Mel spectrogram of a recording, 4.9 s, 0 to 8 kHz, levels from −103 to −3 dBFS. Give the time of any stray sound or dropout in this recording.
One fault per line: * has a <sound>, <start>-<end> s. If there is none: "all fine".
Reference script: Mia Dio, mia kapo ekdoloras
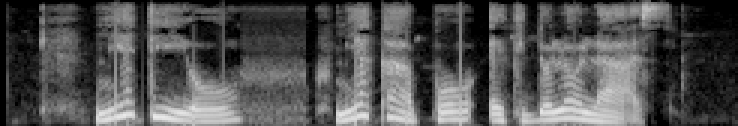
all fine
